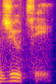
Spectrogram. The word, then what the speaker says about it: duty: heavy consonants method three pronounce that t in Duty as T not as D not Duty okay remember the the t's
